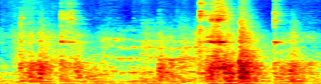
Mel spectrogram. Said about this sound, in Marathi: मोठ्या गॅसवरच भाजायची सुकट कढई गरम झाल्यावर सुकट टाकलेली आपण आता ती भाजतोय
